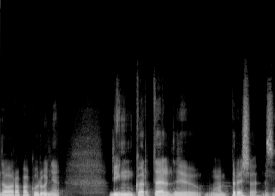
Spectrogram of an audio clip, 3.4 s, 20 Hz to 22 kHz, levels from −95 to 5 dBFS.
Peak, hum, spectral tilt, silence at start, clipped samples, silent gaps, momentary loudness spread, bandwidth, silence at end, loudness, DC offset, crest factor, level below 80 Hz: -2 dBFS; none; -6.5 dB/octave; 0 s; under 0.1%; none; 10 LU; 11.5 kHz; 0 s; -20 LUFS; under 0.1%; 18 dB; -46 dBFS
